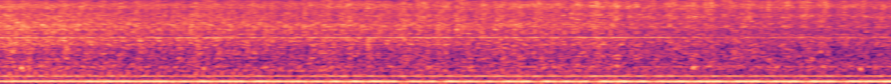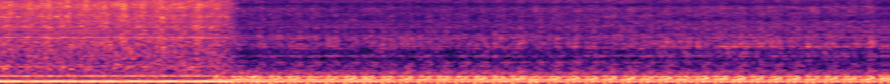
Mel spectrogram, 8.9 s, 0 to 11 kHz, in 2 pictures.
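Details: Salvage crash-damaged Ferrari 599 V12, early run after undercarriage damage: deep smooth idle with steady hum and a slight note change partway; no knock or miss, runs fine.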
